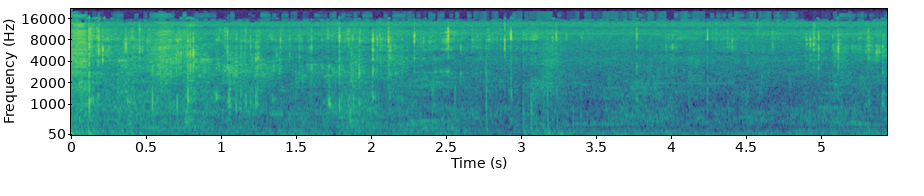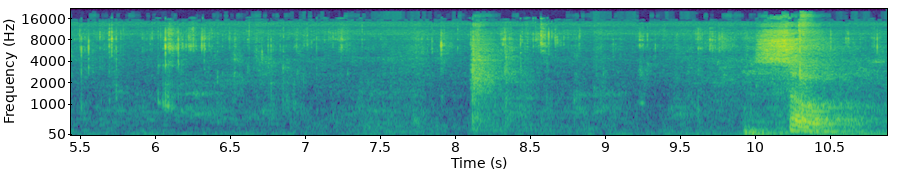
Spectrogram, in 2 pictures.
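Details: Normal bowel sounds heard by stethoscope on an adult patient during a head-to-toe physical assessment demonstration for a health assessment lab exam.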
